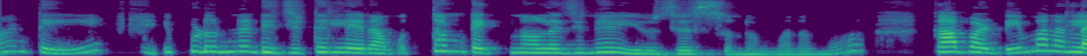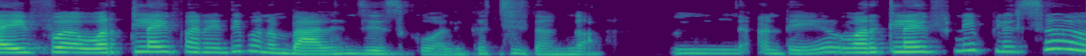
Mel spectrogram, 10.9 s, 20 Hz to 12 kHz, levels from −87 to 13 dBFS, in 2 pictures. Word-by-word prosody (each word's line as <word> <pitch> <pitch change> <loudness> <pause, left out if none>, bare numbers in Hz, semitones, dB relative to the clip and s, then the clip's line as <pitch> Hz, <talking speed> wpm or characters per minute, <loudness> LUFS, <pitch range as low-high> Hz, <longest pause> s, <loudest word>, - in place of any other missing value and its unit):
అంటే 285 -6 -2 0.6
ఇప్పుడు 310 +2 -1
ఉన్న 295 +2 +1
డిజిటల్ 270 +2 -1
ఎరా 235 - +2
మొత్తం 340 -1 -1
టెక్నాలజీ‌నే 245 0 0
యూజ్ 185 -2 -3
చేస్తున్నాం 170 -4 -4
మనము. 155 +3 -8 0.5
కాబట్టి 285 -6 +5
మన 350 -2 +2
లైఫ్, 255 +2 +4 0.2
వర్క్ 255 +4 +1
లైఫ్ 300 0 +2
అనేది 270 +3 -3
మనం 245 -6 -1
బాలన్స్ 185 +2 0
చేసుకోవాలి 180 -4 -7
ఖచ్చితంగా. 175 -4 -7 0.4
హ్మ్, 215 -1 -7
అంటే 200 -1 -5 0.3
వర్క్ 270 +2 +2
లైఫ్‌ని 300 +5 +1
ప్లసు 310 +8 -1
245 Hz, 140 wpm, -22 LUFS, 185-285 Hz, 0.6 s, కాబట్టి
